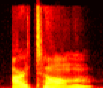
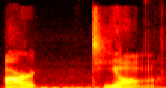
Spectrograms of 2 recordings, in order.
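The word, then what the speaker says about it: Артём: Artem, the R is lightly rolled, soft, T, and yom sounds like yom with a soft we onset. So it's like Art-yom with the stress on the second syllable.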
